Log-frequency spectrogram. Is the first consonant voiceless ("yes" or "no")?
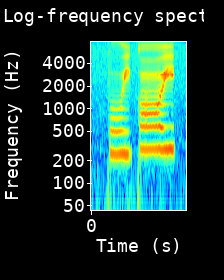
yes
